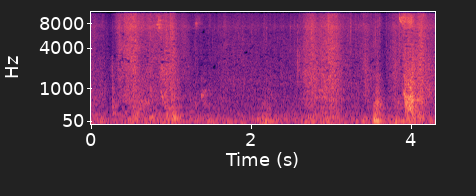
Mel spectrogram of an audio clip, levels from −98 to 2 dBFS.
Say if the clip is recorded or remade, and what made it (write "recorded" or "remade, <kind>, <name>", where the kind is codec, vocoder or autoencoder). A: remade, vocoder, BigVGAN v2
